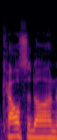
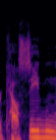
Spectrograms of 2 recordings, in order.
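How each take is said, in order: First: Chalcedon said KAL-suh-don; variant pronunciation. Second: Chalcedon said kal-SEE-dun; alternative pronunciation. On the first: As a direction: say Chalcedon with the first syllable stressed. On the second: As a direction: say Chalcedon with stress on the second syllable. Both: Shown as a demonstration. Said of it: "however you want to say it".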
